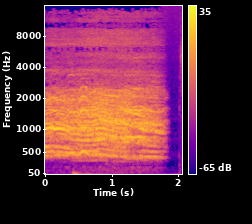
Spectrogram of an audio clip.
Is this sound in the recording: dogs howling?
yes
